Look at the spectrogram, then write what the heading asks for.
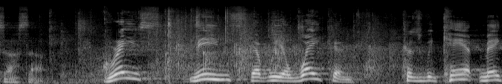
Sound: audience clapping

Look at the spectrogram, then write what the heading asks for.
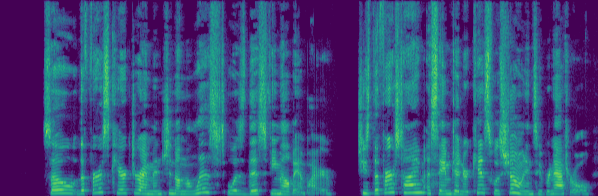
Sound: none

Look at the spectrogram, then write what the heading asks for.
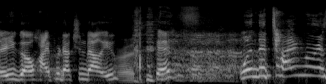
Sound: laughter

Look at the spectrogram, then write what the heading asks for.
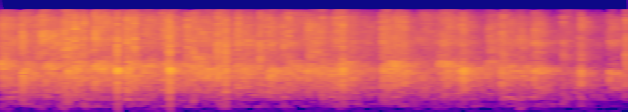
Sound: applause

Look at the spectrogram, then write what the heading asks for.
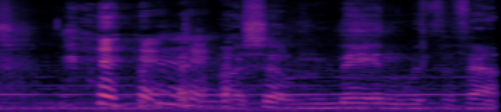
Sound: all laugh

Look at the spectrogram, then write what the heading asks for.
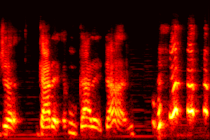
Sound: laughs

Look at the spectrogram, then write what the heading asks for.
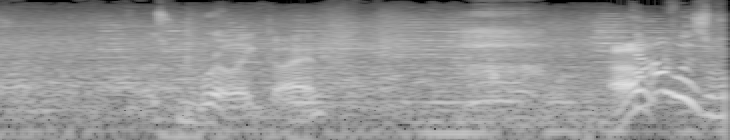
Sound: gasping

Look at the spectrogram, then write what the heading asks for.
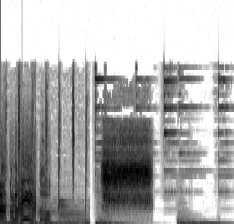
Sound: Dovahkkin shushes again

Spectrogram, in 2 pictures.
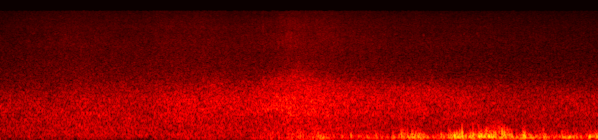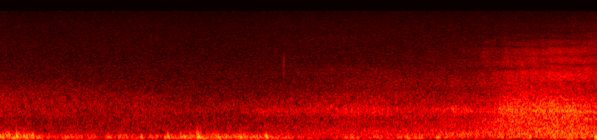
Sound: wind howling

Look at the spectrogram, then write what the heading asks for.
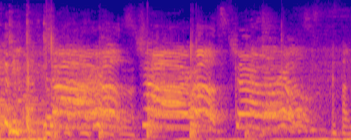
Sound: chanting

